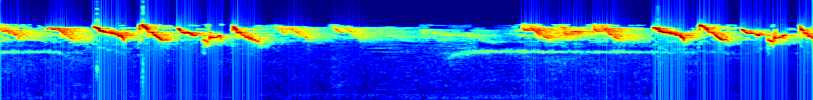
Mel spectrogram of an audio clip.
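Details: Oriental white-eye in energetic song: fast sequences of high, sharp descending chirps in two loud bursts with a softer stretch between. A thin steady whistle is faintly heard at times.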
